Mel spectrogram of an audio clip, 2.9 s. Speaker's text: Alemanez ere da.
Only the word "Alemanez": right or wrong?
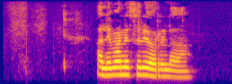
right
